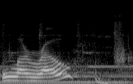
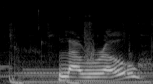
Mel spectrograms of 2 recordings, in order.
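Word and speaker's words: Llarowe: This is Colors by Laro. Laro, which is spelt L-L-A-R-O-W-E.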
